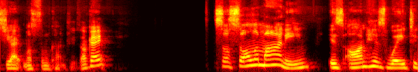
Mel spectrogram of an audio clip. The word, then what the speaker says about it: Soleimani: Donald Trump ordered a drone strike on Major General Qassem Soleimani near Baghdad International Airport, where Soleimani Soleimani is how you pronounce his name.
